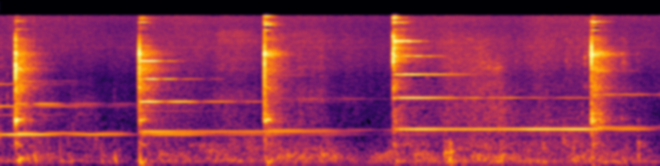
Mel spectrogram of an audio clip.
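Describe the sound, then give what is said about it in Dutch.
Ringing bell tones from a long Chinese bell cord, played in semitone steps: four clear, bright strikes about a second apart follow an earlier note. Each strike has a sharp attack and a sustained, slowly fading ring. “Maar ik heb hier een Chinese... Ja, het is een soort bellenkoord. En dat zijn dus niet alleen de halve tonen. Ik zal even de halve tonen laten horen.”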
